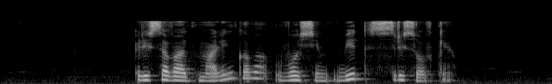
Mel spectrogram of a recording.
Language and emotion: Russian, neutral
